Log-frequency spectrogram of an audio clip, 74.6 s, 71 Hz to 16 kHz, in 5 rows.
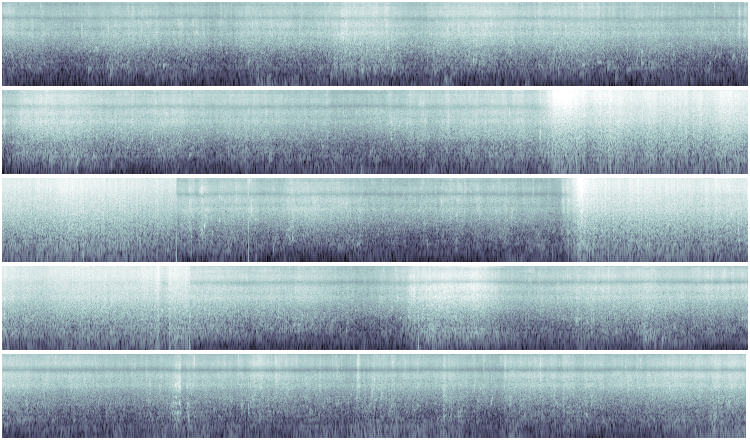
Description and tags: Montrose beach
This recording was made on a sunny day in April on the east coast of Scotland at a place called Montrose, using the Sony HiMD MiniDisc Recorder MZ-NH 1 in the PCM mode and the Soundman OKM II with the A 3 Adapter.
binaural, field-recording, oceansurf, scotland, waves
